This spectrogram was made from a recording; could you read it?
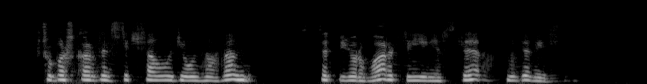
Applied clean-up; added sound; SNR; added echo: neural mask model DeepFilterNet 3.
